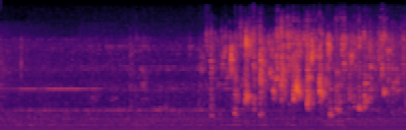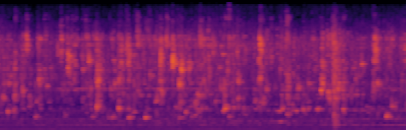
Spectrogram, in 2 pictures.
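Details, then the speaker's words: Samsung washing machine during service, water added manually, running spin cycle with door locked: steady drum motor hum with irregular drips and splashes as water leaks during spin. "So I've noticed that the water is coming here."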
